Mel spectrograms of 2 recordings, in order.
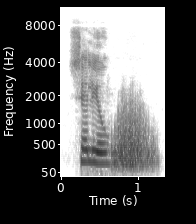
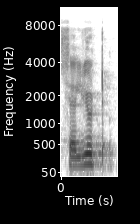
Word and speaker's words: salut: Salut. And not salute.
